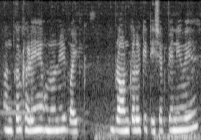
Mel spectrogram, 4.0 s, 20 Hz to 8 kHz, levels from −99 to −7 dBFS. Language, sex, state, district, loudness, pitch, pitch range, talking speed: Hindi, female, Assam, Sonitpur, -16 LUFS, 235 Hz, 225-245 Hz, 195 wpm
